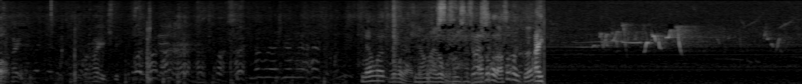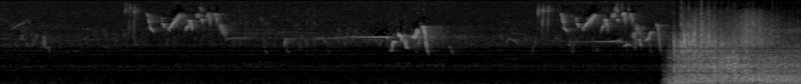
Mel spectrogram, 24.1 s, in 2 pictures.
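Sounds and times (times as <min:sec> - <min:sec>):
songbird singing: 0:03.2 - 0:22.1.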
